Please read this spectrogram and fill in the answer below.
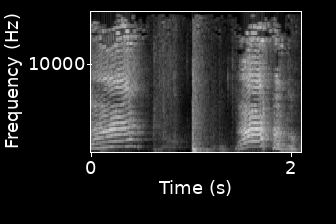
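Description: People laughing and exclaiming: a high-pitched squealing laugh that rises and falls in pitch, then, about a second in, a sudden loud burst of laughter and excited voice.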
